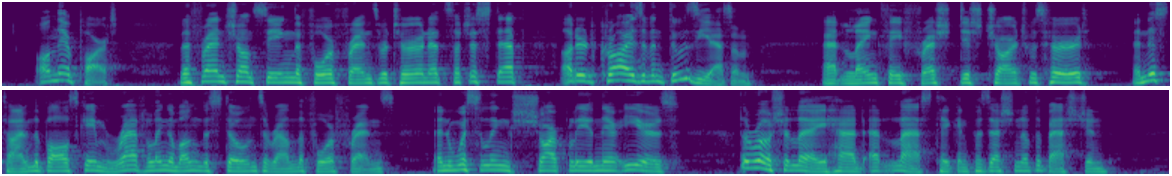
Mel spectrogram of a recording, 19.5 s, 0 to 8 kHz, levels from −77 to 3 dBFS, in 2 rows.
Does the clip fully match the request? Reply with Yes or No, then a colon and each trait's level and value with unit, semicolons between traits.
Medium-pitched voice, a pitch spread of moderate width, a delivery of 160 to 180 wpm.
Yes: medium, 145 Hz; average, 4.2 semitones; average, 175 wpm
